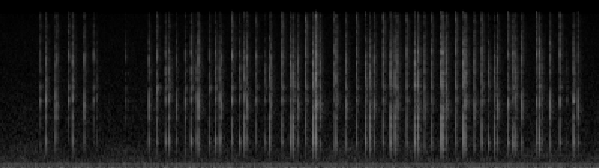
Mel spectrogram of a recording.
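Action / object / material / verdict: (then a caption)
tap / small clear plastic eyeshadow compact / plastic / none. A small, square, clear plastic eyeshadow palette with powder inside is held in the hand and tapped and scratched with fingertips and long nails. Dozens of quick, crisp, bright clicks and ticks come in uneven bursts, each dying away almost instantly, over a faint steady low hum.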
